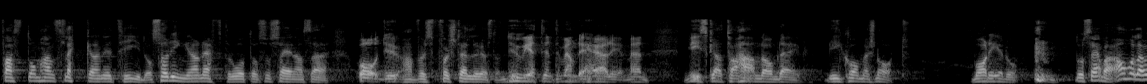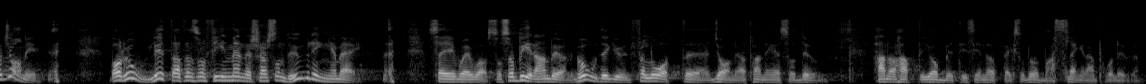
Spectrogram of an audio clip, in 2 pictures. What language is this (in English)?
Swedish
